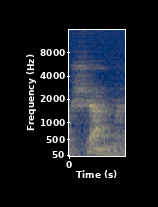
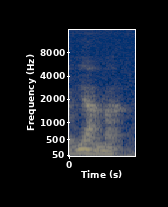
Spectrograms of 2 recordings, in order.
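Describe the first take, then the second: First: "llama" with a voiceless sh, like "shama"; "llama" said with a soft voiceless sh; yeísta sh sound. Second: "llama" with a voiced palatal ll, like "lyama"; "llama" with a careful non-yeísta ll. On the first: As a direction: say "llama" the Río de la Plata way, starting with sh. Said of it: "que es yeísta". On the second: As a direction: say "llama" with the tongue flat against the palate, voiced. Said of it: "digo llama, no digo llama". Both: Shown as a demonstration.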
